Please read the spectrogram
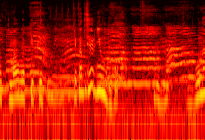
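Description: A young woman singing solo without accompaniment, her voice moving through gliding phrases with one long held note a little past the middle.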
